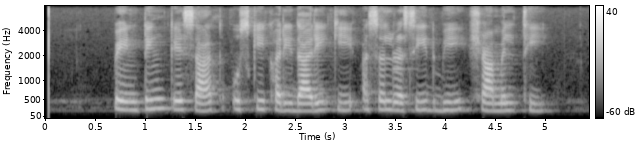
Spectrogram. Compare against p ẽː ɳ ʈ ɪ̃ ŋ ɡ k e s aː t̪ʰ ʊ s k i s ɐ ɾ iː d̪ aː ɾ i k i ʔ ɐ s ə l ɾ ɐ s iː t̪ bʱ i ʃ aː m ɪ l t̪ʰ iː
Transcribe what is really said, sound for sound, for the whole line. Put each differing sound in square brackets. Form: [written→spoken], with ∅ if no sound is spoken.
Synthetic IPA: p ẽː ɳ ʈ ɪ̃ ŋ ɡ k e s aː t̪ʰ ʊ s k i [s→x] ɐ ɾ iː d̪ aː ɾ i k i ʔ ɐ s ə l ɾ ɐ s iː [t̪→d̪] bʱ i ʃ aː m ɪ l t̪ʰ iː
